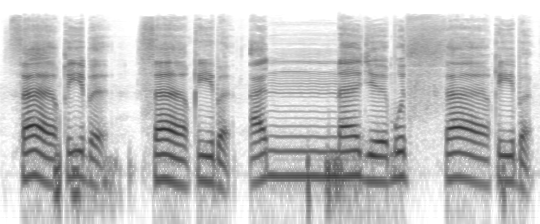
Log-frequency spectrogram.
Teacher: di ba sukunnya, di pantulannya jangan terlalu berat, ringan saja.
